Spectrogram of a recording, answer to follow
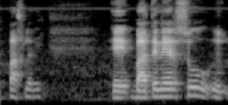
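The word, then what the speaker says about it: Pahlavi: Eh, bien, la monarquía de los shas de la de la dinastía de los Plavi que lo lo la suele pronunciar mal, pero se pronuncia spaglavi eh va a tener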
